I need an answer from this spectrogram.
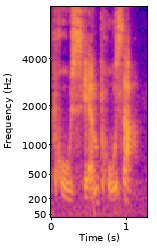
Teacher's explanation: In English, you can say it like 普 贤 菩 萨, with a gentle sh sound in xian and a soft ah sound in sa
